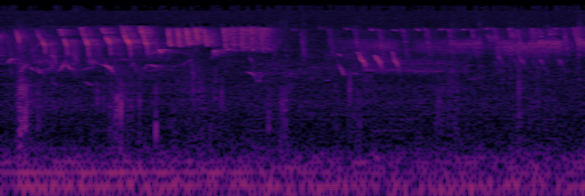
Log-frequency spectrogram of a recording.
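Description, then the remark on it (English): Short buzzy insect-like notes from a clay-colored sparrow, repeated amid a busy chorus of other bird chirps and a steady low rumble of outdoor background noise. “And plate-colored sparrow, too. Doing its buzz, buzz, buzz.”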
